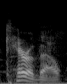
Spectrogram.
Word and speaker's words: Caravelle: Vela Oscar Kirk Kara Oscar Caravelle actually is how it's pronounced kara Val will be trying to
